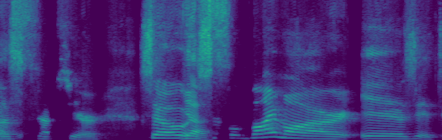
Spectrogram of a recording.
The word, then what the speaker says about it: Weimar: So yes, Weimar is it's spelled Weimar because yes, W is V in German.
